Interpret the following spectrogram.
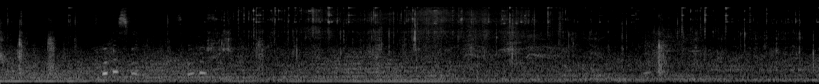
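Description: A puppy's collar tags jingling with scattered light clicks and rustles as she moves about.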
